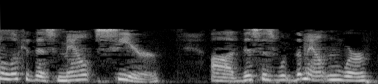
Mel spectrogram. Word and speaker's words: Seir: Okay, it's actually Mount Seir. – Mm-hmm. – Okay, that's spelled S-E-I-R. And so whenever you see Seir, S-E-I-R, is going to be speaking about Esau's basically kingdom that he had and that he built and the people of that.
